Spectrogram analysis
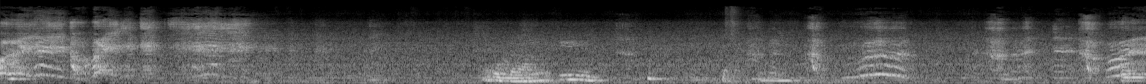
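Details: Bursts of high, wavering newborn crying among adult voices in a delivery room; the baby's first cries just after a normal vaginal delivery.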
